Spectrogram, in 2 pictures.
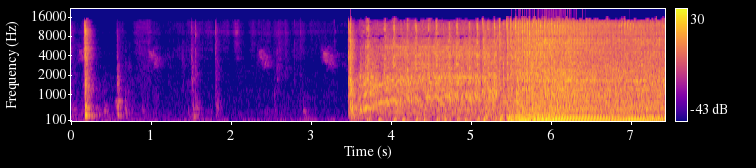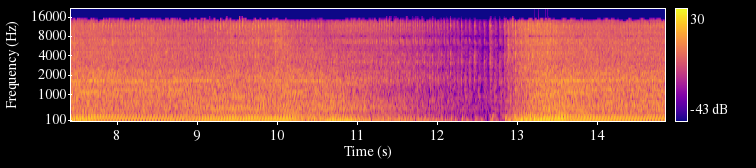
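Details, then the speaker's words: Lawn tractor cranked on an old 350 A battery reading 32% health, with ether starter fluid sprayed in and choke on, before a new AGM battery was fitted; a few faint, sluggish cranks, then it catches and runs evenly: hard starting from a weak battery. "we'll use this bad battery just to crank until we can't crank it anymore so we'll blow some starter fluid in here this is ether and give it a couple of cranks on choke and see what"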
